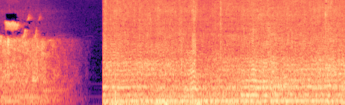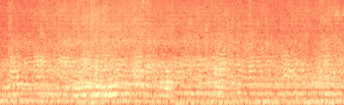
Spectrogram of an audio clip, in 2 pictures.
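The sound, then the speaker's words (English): Busy Italian honeybees buzz around a house in a dense, steady drone that swells slightly, after a brief quiet start. “That's the sound of very busy Italian honeybees racing around weekday listener John's house.”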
